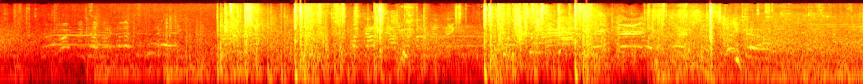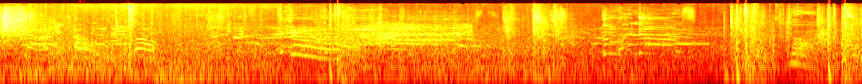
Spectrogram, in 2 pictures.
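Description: Explosions boom and rumble nearby.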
